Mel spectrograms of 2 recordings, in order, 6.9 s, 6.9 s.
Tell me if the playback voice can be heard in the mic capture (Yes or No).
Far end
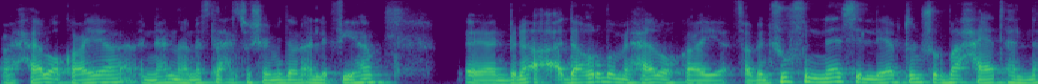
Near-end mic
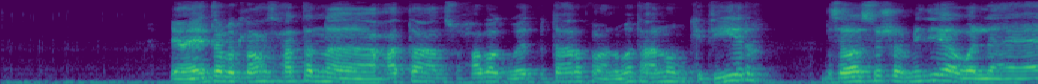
No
